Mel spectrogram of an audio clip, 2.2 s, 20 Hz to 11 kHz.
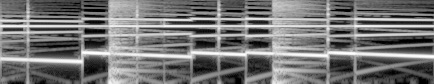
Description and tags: A rhythmic loop created with an ensemble from the Reaktor
User Library. This loop has a nice electro feel and the typical higher
frequency bell like content of frequency modulation. Experimental loop.
Mostly high frequencies. The tempo is 110 bpm and it lasts 1 measure 4/4. Mastered within Cubase SX and Wavelab using several plugins.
